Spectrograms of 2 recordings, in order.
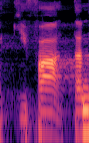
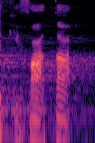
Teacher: کفاتا الف مدہ اور 2 زبر کی تنوین پر وقف کی صورت میں ایک زبر کے قائم مقام الف پڑھیں گے اور دوسری زبر اپنی حالت پر باقی رہے گی، جیسے کفاتن سے کفاتا.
